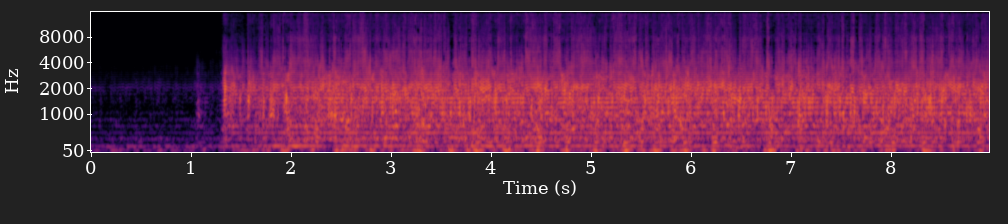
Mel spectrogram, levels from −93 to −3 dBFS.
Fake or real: fake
